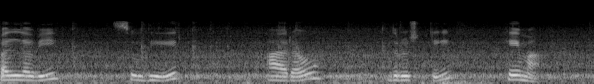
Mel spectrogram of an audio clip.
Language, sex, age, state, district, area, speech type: Marathi, female, 18-30, Maharashtra, Ratnagiri, urban, spontaneous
